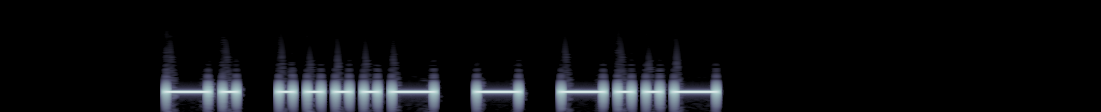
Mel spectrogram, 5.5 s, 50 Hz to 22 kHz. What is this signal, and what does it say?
Morse code, heard as a keyed tone, about 17 wpm, 700 Hz. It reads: N4TX
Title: USA Call Signs - 4 Characters - Repeated 3x - 17wpm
